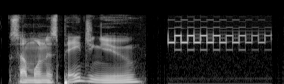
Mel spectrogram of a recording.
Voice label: paging

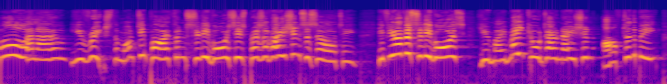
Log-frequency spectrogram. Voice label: silly voices

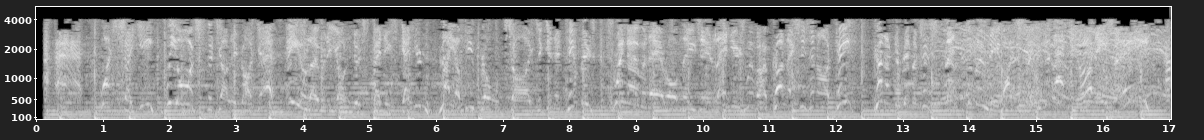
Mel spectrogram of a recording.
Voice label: pirate

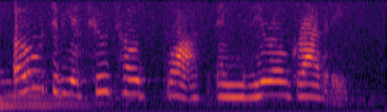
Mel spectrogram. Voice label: poem

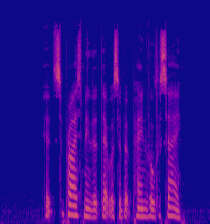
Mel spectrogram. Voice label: surprised painful to say

